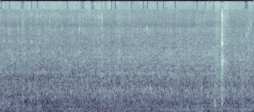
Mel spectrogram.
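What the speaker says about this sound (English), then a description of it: "All right, beautiful little stream here." Small creek along a wooded Appalachian Trail section, flowing steadily with a soft continuous wash of water, faint and even throughout, with one brief brighter splash near the end.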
